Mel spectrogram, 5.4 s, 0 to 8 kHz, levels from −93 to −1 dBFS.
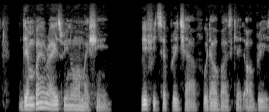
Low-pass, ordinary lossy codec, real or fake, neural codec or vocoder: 7.2 kHz; none; real; none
